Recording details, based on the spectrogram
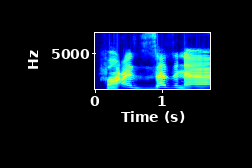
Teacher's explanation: مشدد ذا کو سختی کے ساتھ پڑھیں گے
